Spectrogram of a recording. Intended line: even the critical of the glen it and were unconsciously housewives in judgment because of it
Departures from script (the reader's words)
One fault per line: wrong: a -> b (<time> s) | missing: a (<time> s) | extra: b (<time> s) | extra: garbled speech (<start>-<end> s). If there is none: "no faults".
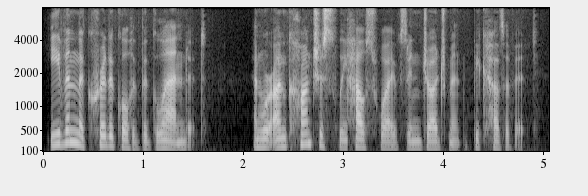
no faults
